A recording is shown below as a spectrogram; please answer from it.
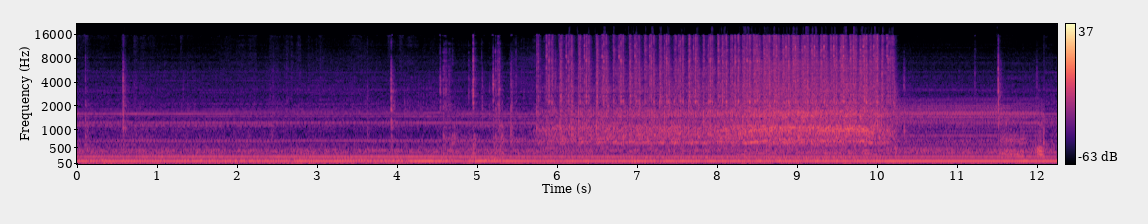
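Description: A sewing machine stitches along the interfacing of a classic men's shirt collar, with a steady close mechanical whir that swells louder midway over a constant low motor hum.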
